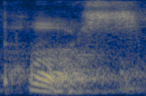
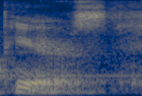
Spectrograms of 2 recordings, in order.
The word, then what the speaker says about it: Pierce: But the whole concept was it would be run by four generations of family known as Pierce, not Pears, who would actually purvey in some ways the finest imported goods, as well as great domestic goods.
